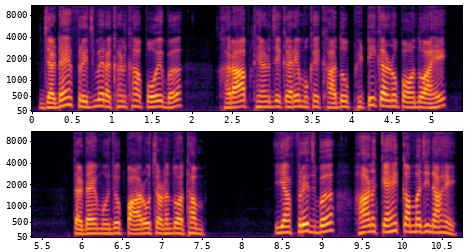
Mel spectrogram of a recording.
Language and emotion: Sindhi, angry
